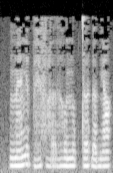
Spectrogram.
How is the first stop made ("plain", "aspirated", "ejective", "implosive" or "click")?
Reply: plain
